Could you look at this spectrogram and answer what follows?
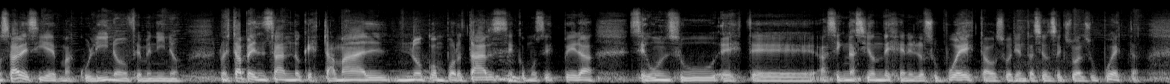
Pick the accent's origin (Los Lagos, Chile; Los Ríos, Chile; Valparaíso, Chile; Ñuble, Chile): Los Ríos, Chile; La Unión; born there; yo nací en La Unión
